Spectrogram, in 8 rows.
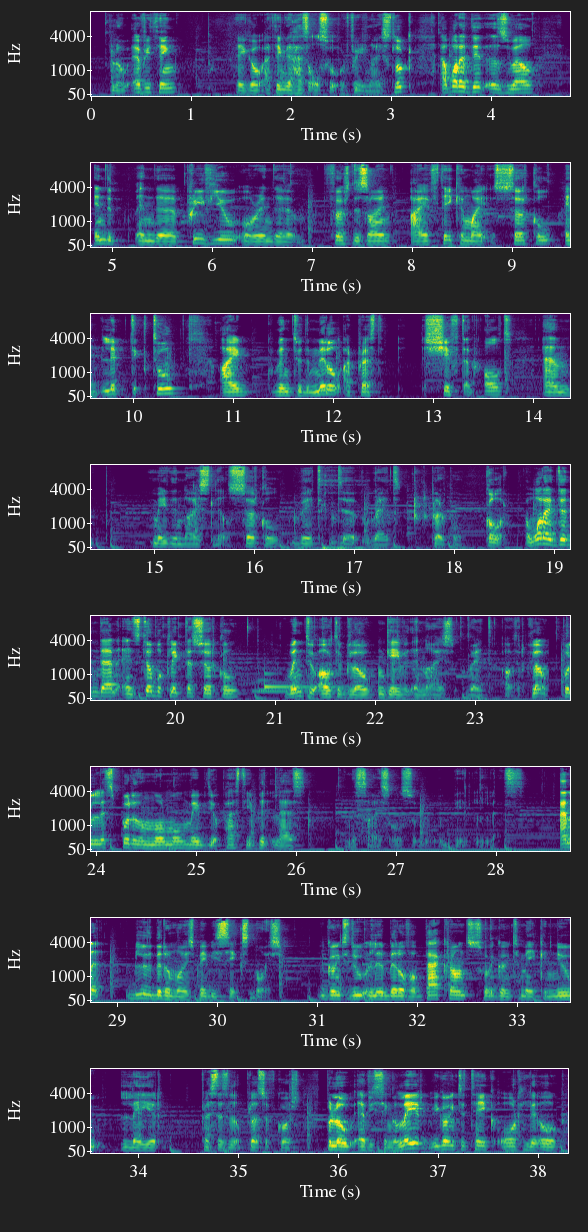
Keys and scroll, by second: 1.1 ctrl+t, 1.1 Return, 17.2 alt+BackSpace, 17.6 ctrl+d, 18.6 v.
